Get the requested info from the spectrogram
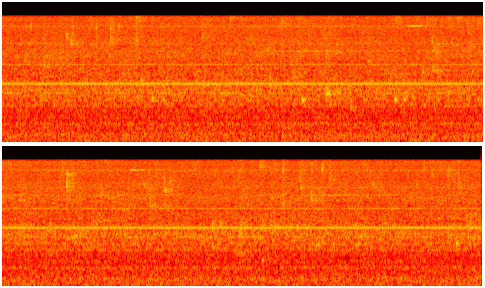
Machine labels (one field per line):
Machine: pump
